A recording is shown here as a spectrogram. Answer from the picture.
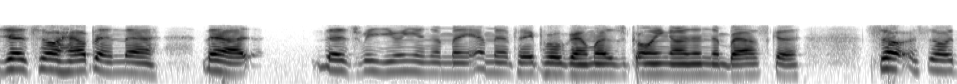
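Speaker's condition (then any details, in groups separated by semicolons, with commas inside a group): Speech impediment from birth injury; not a Midwestern accent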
